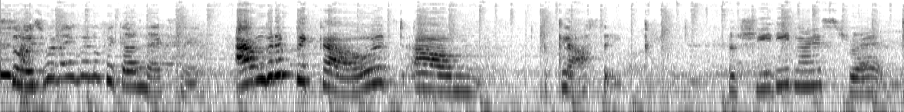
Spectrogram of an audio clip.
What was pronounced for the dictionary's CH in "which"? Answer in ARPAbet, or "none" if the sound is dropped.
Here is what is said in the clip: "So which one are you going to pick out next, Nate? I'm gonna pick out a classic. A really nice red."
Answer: S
